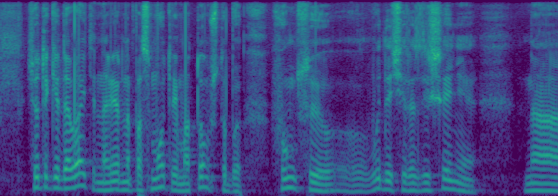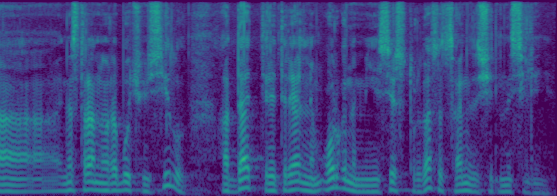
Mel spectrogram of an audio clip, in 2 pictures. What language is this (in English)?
Kazakh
